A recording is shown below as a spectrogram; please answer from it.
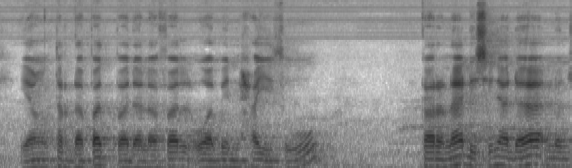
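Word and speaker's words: حيث: Tsa hati-hati dalam pelafalannya agar tidak terbaca dengan haisu tapi dia tsa.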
